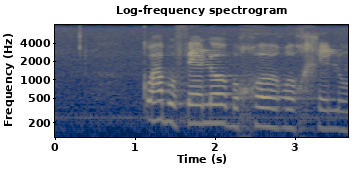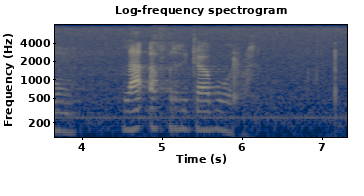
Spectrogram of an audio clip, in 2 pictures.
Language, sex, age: Tswana, female, 18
